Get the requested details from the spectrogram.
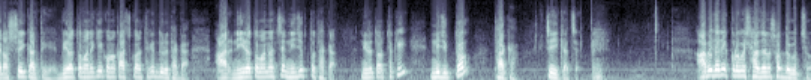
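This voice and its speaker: A man with a Bangladeshi Bengali accent leads a live exam-prep lesson in a voice pitched somewhat high. He quizzes his viewers, says the answers over, and keeps pressing them to comment. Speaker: admission test tutor.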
